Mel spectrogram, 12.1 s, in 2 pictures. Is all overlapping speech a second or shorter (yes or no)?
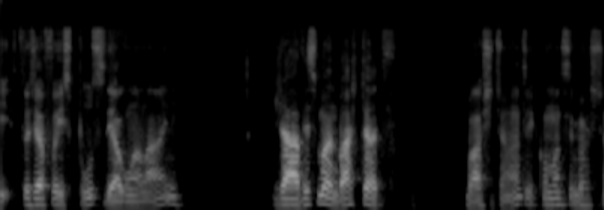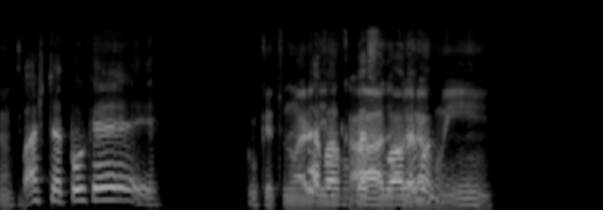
no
